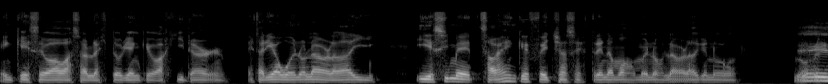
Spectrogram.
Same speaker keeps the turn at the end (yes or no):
no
